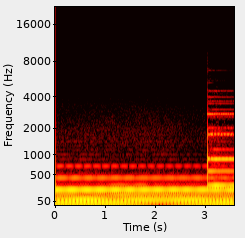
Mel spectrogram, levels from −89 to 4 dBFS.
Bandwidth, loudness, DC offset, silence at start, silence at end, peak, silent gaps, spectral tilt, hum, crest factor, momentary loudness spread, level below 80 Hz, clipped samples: 4.7 kHz; -25 LUFS; under 0.1%; 0 s; 0 s; -12 dBFS; none; -8.5 dB/octave; none; 12 dB; 2 LU; -26 dBFS; under 0.1%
